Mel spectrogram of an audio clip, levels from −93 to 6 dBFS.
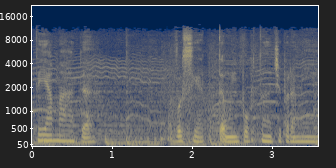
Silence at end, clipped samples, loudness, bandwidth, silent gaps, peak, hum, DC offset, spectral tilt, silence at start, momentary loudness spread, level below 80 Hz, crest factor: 0 s; under 0.1%; -23 LUFS; 12.5 kHz; none; -4 dBFS; none; under 0.1%; -4 dB/octave; 0 s; 12 LU; -42 dBFS; 18 dB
